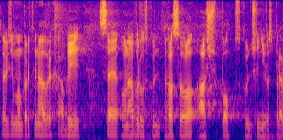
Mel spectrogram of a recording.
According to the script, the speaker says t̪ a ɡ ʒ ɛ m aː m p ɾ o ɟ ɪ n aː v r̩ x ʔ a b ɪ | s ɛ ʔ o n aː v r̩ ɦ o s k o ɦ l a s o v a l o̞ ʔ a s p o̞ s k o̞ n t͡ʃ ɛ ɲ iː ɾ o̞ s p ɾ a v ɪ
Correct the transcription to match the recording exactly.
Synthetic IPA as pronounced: t̪ a ɡ ʒ ɛ m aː m p ɾ o c ɪ n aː v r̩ x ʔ a b ɪ | s ɛ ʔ o n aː v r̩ ɦ u s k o ɦ l a s o v a l o̞ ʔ a ʃ p o̞ s k o̞ n t͡ʃ ɛ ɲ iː ɾ o̞ s p ɾ a v ɪ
